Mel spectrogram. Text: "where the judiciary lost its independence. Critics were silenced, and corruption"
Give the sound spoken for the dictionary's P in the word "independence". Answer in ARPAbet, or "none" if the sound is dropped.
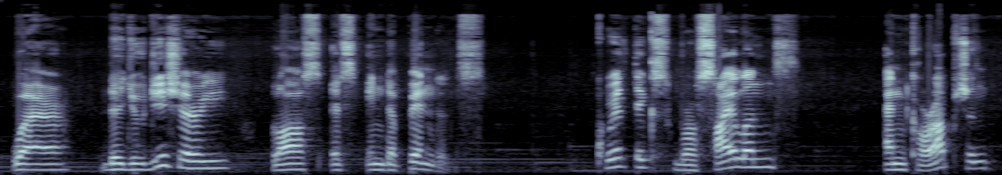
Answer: P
